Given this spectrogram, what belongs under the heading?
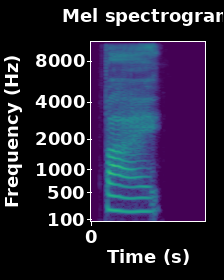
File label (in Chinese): "摆", Chinese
